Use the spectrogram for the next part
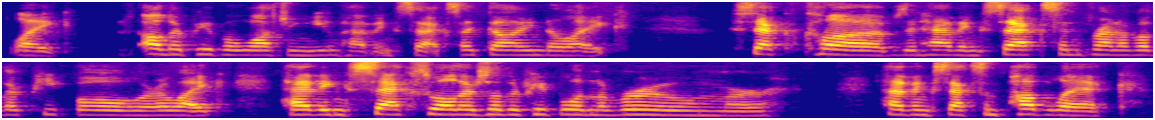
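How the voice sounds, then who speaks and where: A woman of about thirty co-hosts a casual podcast, talking frankly and jokingly. Her voice sits at an ordinary middle pitch, and her talk is loose and full of fillers. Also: level tone, normal speed. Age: 30s. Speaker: podcast co-host. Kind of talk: casual chat.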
